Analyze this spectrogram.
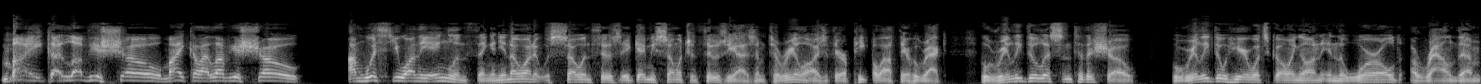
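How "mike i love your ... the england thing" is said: imitated man's shout, higher pitch. Retelling what a guy in a truck yelled at a crosswalk: imitating a guy yelling. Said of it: "And he yelled out".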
